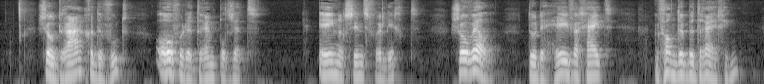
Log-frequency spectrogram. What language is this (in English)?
Dutch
